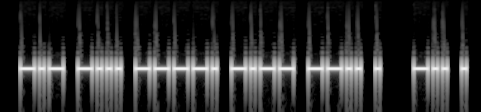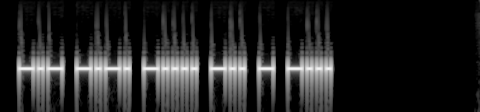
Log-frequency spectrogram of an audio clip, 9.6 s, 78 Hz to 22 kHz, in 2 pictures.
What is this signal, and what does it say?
Morse code, heard as a keyed tone, about 25 wpm, 700 Hz. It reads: KB9YZE DE KC6DTB
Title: USA Callsign DE Callsign - 6 Characters - 25wpm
